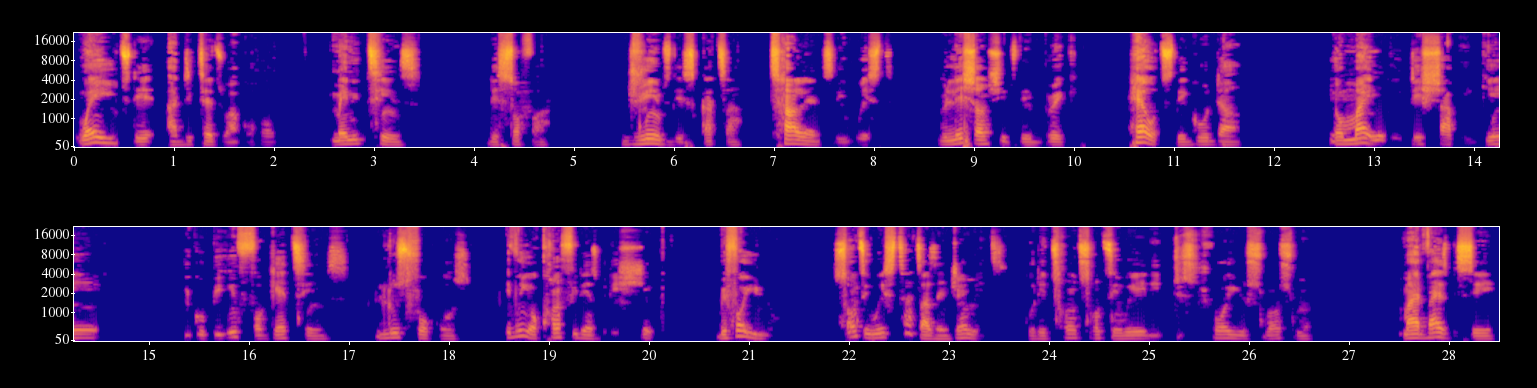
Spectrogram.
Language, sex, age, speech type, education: Nigerian Pidgin, male, 15-29, spontaneous, tertiary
